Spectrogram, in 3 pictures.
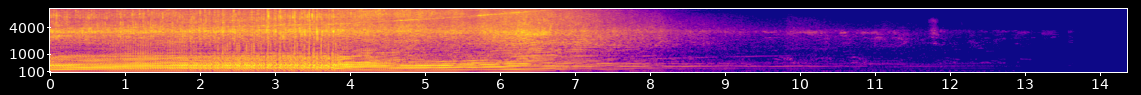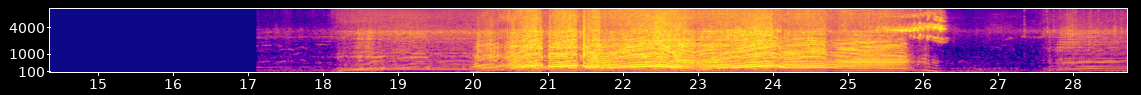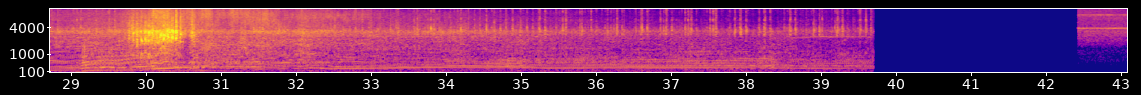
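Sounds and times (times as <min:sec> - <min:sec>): car engine revving hard: 0:00.0 - 0:10.2, 0:18.0 - 0:26.1, 0:27.6 - 0:39.7
tyre squeal: 0:25.5 - 0:26.4, 0:29.0 - 0:31.6.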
